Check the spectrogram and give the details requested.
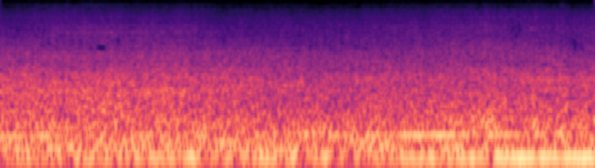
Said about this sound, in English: It's kind of hard to be serious when there's all this traffic here.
